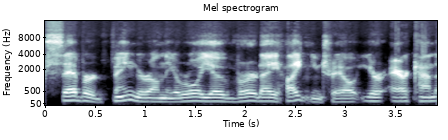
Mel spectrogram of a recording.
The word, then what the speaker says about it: Arroyo Verde: Arroyo Verde.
